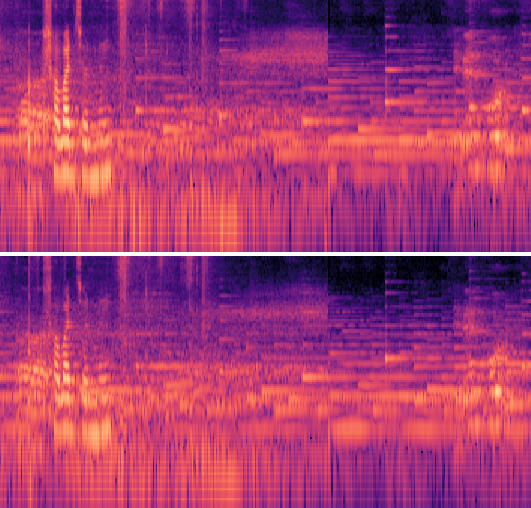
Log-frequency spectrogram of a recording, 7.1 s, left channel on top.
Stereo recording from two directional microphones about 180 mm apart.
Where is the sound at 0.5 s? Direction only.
Centre (ahead or behind).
